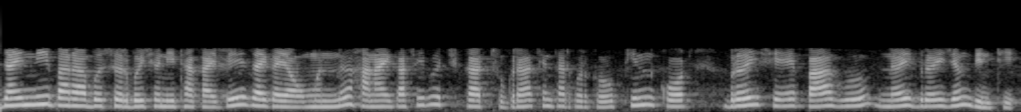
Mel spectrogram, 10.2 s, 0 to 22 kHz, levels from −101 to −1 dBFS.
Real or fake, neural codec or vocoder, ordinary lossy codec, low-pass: real; none; none; 3.6 kHz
